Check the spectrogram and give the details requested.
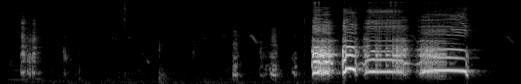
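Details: Rooster crowing: a few soft clucks and clicks early on, then from about three seconds a loud, strongly harmonic crow in several joined segments, rising then held level for roughly a second and a half.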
